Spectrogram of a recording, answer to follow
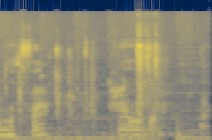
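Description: Small plastic clicks and crackles of tablets being pressed out of a blister pack, heard under a man's speech and a low background music bed.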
